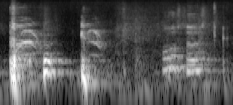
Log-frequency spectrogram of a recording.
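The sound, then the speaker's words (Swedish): A person with allergies coughs twice, sharply and in quick succession, followed by a softer throat-clearing rasp, all fairly loud and with no talking over them. “Ja, jag med min hosta. Jag har inte covid, jag har allergi.”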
